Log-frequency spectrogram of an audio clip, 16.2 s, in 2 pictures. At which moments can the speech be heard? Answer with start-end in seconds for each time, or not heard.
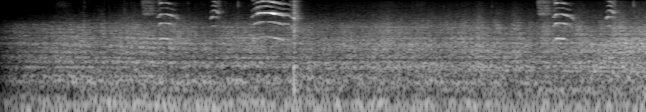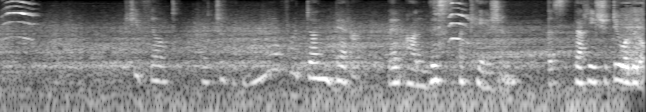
9.7-16.1.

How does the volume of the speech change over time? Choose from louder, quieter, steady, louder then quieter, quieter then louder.
louder.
